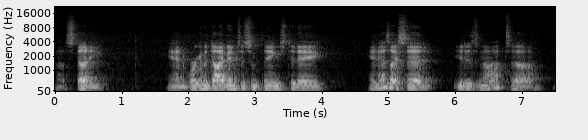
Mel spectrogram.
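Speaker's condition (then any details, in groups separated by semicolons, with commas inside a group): No condition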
